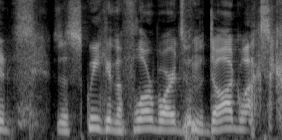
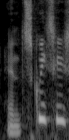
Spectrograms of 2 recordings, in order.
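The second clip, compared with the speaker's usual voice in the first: imitated squeak; 11 semitones higher, 4 dB quieter than usual.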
